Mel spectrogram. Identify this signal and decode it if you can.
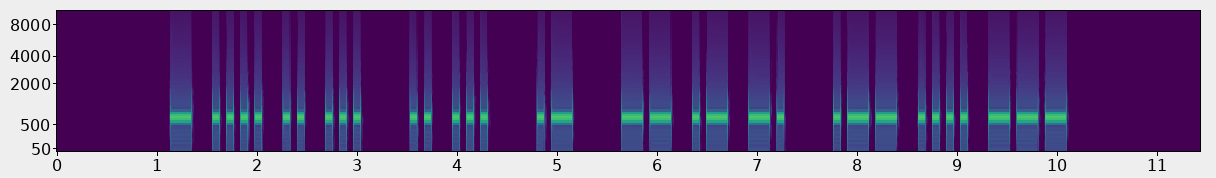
Morse code, heard as a keyed tone, about 17 wpm, 700 Hz. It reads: THIS IS A MAN WHO
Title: Sets of 5 Words Encore2 17wpm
